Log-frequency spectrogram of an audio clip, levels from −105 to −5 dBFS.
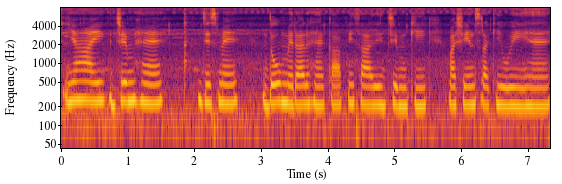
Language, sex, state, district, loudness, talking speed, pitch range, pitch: Hindi, female, Bihar, Sitamarhi, -26 LUFS, 140 wpm, 210-240 Hz, 225 Hz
